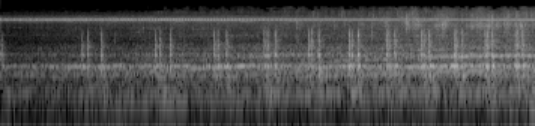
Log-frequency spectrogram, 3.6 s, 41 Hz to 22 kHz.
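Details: M300 gearbox with lid off, running in slow speed, oil spraying: sharp ticking knock about two to three times a second over thin gear whine; owner suspects a shaft, something seen on a dog, cause unconfirmed.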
